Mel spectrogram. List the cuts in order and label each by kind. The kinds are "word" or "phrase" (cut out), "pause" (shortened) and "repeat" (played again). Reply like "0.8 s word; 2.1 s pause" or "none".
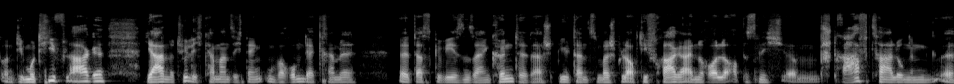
none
